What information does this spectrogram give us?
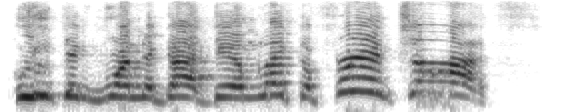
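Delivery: real exasperated shout; shouted question. Real, not acted. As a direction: holler it at the listeners. Ranting loudly at his viewers.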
